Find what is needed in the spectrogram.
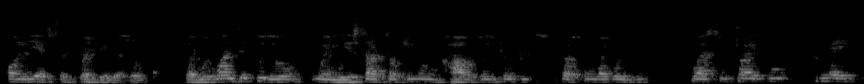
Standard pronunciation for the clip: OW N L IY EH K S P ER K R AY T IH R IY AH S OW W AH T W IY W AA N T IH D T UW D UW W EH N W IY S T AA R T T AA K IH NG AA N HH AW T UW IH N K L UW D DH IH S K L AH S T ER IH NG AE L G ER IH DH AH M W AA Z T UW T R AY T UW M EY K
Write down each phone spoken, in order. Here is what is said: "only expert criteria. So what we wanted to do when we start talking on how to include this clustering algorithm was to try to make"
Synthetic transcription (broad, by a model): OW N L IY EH S ER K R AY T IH L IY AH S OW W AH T W IY W AA N T IH D T UW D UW W EH N W IY S T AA R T T AA K IH NG AA N HH AW T UW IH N K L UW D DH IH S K AH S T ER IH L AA G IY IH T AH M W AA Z T UW T R AY T UW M EY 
